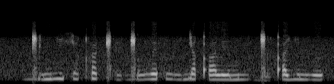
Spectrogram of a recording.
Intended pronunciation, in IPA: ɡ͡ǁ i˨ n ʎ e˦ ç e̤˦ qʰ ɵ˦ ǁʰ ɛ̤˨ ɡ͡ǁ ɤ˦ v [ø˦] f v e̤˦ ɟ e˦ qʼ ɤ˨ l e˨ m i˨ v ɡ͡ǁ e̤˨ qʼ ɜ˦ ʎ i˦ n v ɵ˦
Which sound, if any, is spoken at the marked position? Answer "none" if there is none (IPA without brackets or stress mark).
ɛ˦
